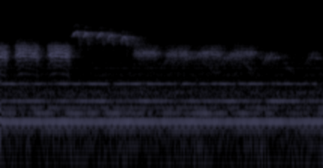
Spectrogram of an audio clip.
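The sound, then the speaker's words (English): Birds chirp outdoors in a backyard in a quick run of bright, high tweets, with a steady low hum underneath. The calls are fairly soft, with no one speaking. “These sermons are filmed in the place I'm lucky enough to call my backyard, so you might hear the sounds of birds, geese, roosters, trains, and wind, and sometimes my sweet pup Indy.”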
